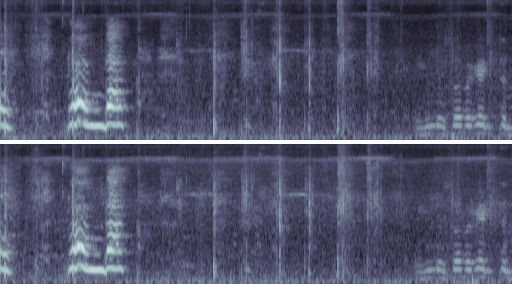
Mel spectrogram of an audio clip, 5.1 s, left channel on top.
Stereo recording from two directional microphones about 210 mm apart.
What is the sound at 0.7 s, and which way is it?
Babbling, 15° left (ahead or behind).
